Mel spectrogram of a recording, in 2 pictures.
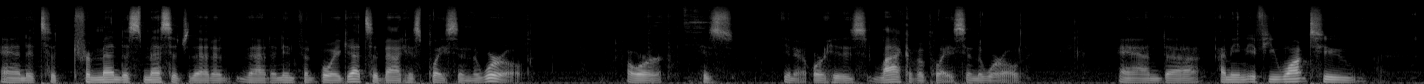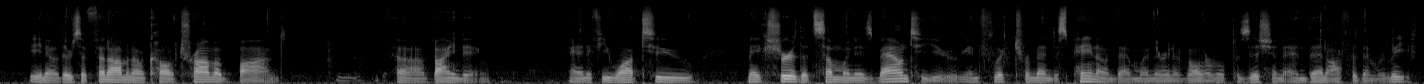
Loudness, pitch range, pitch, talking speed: -32 LUFS, 90-110 Hz, 100 Hz, 165 wpm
